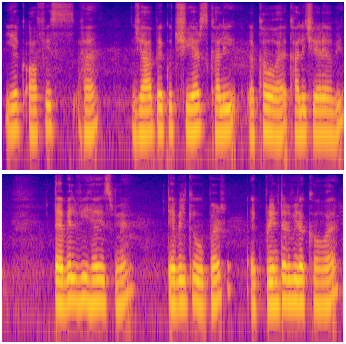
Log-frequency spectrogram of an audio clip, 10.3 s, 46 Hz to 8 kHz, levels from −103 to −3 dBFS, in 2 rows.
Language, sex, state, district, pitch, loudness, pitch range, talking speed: Hindi, male, Bihar, East Champaran, 150 Hz, -19 LUFS, 145-160 Hz, 170 wpm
